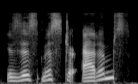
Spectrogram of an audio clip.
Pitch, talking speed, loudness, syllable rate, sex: 200 Hz, 175 wpm, -20 LUFS, 4.6 syllables/s, female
